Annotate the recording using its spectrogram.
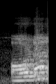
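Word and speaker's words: odour: इन दोनों वर्डों का pronunciation ऑर्डर होता है और ऑर्डर का हिंदी मीनिंग होता है गंध या सुगंध, यानी अच्छा गंध।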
